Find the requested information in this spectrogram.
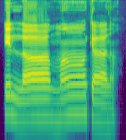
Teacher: There is kaf ikhfa letter after noon sakin. The rule ikhfa will be done and gunna will be done.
